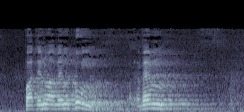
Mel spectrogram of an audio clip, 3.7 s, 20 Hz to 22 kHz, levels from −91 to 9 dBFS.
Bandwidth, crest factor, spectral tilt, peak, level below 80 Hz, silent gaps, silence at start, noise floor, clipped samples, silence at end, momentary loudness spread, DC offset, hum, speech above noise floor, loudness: 8 kHz; 18 dB; -6.5 dB/octave; 0 dBFS; -44 dBFS; none; 0 s; -37 dBFS; under 0.1%; 0 s; 21 LU; under 0.1%; none; 21 dB; -18 LUFS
